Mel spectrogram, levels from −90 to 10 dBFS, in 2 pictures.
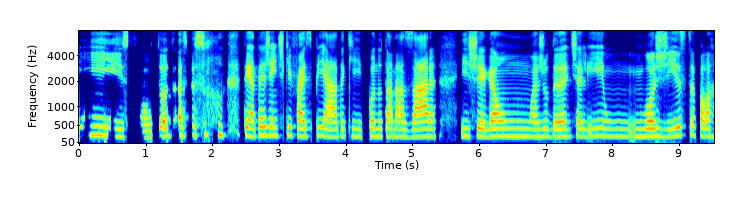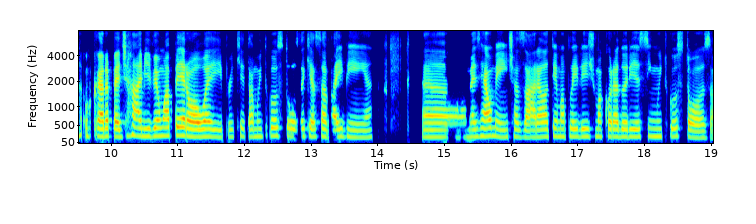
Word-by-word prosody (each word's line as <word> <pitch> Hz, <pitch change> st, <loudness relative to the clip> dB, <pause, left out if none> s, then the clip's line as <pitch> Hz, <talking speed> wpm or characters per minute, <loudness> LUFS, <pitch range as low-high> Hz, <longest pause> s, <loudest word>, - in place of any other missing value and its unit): Isso, 225 Hz, -5 st, -2 dB, 0.4 s
toda 205 Hz, +2 st, +4 dB
as 235 Hz, -, +5 dB
pessoas 255 Hz, +3 st, -1 dB, 0.5 s
tem 220 Hz, -, +7 dB
até 230 Hz, +3 st, +4 dB
gente 225 Hz, 0 st, 0 dB
que 235 Hz, -, -3 dB
faz 210 Hz, -2 st, +4 dB
piada 200 Hz, -3 st, +1 dB
que 205 Hz, -1 st, -9 dB
quando 205 Hz, 0 st, -1 dB
tá 205 Hz, 0 st, +1 dB
na 195 Hz, 0 st, +2 dB
Zara 200 Hz, +2 st, +6 dB, 0.4 s
e 210 Hz, 0 st, -4 dB
chega 205 Hz, -1 st, +5 dB
um 205 Hz, 0 st, -3 dB
ajudante 200 Hz, +1 st, 0 dB
ali, 205 Hz, +1 st, -3 dB
um 200 Hz, 0 st, -9 dB, 0.2 s
um 200 Hz, -, -4 dB
lojista 205 Hz, +3 st, +2 dB
fala, 210 Hz, 0 st, +2 dB
o 215 Hz, -, -7 dB
cara 205 Hz, 0 st, +5 dB
pede: 195 Hz, -2 st, +1 dB
"Ai, 220 Hz, -3 st, +2 dB
me 205 Hz, 0 st, -3 dB
vê 215 Hz, +1 st, +1 dB
um 220 Hz, +1 st, 0 dB
Aperol 215 Hz, -3 st, +4 dB
aí, 190 Hz, -2 st, 0 dB
porque 195 Hz, +2 st, -12 dB
tá 195 Hz, 0 st, -5 dB
muito 200 Hz, 0 st, -12 dB
gostoso 215 Hz, -2 st, -5 dB
aqui 205 Hz, 0 st, -5 dB
essa 195 Hz, 0 st, -2 dB
vibinha". 185 Hz, -2 st, -5 dB, 0.8 s
Hã, 190 Hz, 0 st, 0 dB, 0.5 s
mas 195 Hz, +1 st, -4 dB
realmente 205 Hz, -2 st, -1 dB
a -, -, -4 dB
Zara, 185 Hz, 0 st, -1 dB
ela 195 Hz, 0 st, 0 dB
tem 205 Hz, +1 st, -7 dB
uma 200 Hz, 0 st, -5 dB
playlist, 200 Hz, 0 st, -5 dB
uma 200 Hz, -1 st, -5 dB
curadoria, 195 Hz, 0 st, -2 dB
assim, 205 Hz, +2 st, -10 dB
muito 205 Hz, 0 st, -9 dB
gostosa. 185 Hz, -5 st, -5 dB
205 Hz, 170 wpm, -23 LUFS, 195-215 Hz, 0.8 s, tem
